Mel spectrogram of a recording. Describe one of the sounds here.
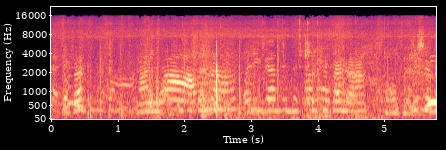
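Several young girls chatter outdoors.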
